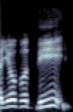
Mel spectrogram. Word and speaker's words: يبدئ: এটা দেখেন, এটা এটা হবে হামজা পেশ। কি হয় হামজা পেশ? উ উ। أو তাহলে ইয়া পেশ ইউ। يو জি। তাহলে ইন্নাহু হুয়া ইউবদি, হামজা পেশ কি উ, দি উ, أو ওয়া ইউঈদ।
